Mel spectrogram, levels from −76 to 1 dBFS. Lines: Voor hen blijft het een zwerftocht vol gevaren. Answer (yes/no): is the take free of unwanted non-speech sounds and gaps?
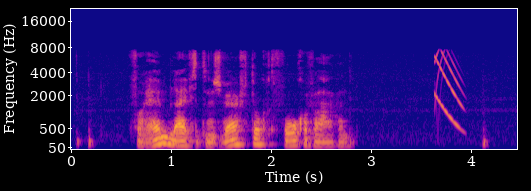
no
